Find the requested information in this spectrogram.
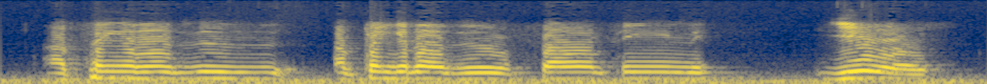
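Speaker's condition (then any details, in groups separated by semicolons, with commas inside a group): Cerebral palsy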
